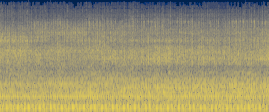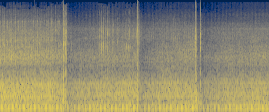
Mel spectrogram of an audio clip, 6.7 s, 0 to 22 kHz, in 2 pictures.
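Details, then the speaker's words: Predator 5000 generator, third replacement unit, zero hours: even constant-pitch engine drone, quieting noticeably after a few clunks as the cover plate goes back on; no oil leaks, voltage good; running smoothly. "Look at that, it already dropped down a couple decibels. Okay, I got the uh 5,000 running. It's quiet. There's no oil leaks."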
